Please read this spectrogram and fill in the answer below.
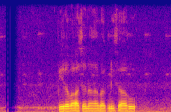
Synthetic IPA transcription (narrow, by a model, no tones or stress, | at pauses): pʰɪɾʋaːsənaːʋɐknisaːɦoː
